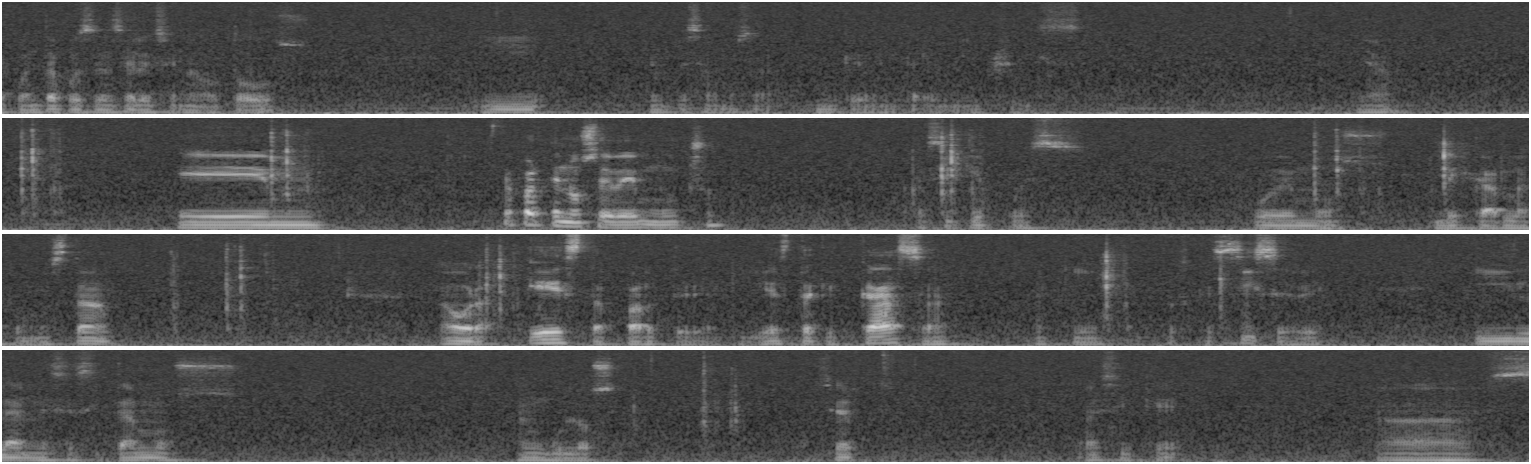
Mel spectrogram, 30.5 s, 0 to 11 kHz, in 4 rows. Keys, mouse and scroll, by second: 1.9-6.1 drag, 6.7-7.1 scroll down 1, 7.4 alt+Tab, 8.6 alt+Tab, 10.2 scroll down 2, 10.5-12.0 drag, 12.0 alt+Tab, 14.0 alt+Tab, 14.5-15.8 shift+middle drag, 16.1 alt+shift+Tab, 17.4 alt+Tab, 20.2 a, 20.8 c, 22.2-25.7 drag, 25.8 Escape, 26.9-30.5 drag.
